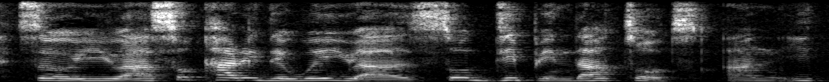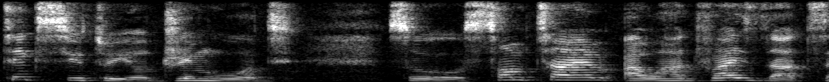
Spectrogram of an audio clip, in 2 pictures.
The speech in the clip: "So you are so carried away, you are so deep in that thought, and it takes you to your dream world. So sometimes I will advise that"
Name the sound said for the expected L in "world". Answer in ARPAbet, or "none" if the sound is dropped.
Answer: none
